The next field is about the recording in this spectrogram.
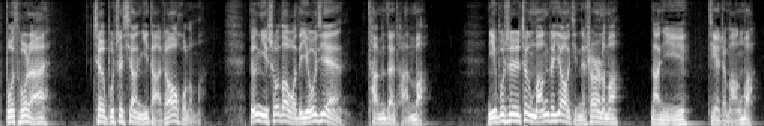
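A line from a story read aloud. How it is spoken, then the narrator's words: Satisfied, laughing. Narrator (Chinese): 余威感觉舒服满足痛快，他笑着说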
